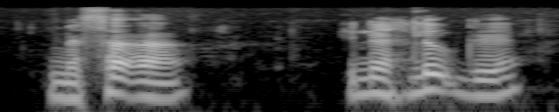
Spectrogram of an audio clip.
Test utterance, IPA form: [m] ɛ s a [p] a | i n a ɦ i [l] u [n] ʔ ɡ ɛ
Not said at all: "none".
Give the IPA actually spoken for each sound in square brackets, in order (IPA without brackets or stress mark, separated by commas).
m, ʔ, l, none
